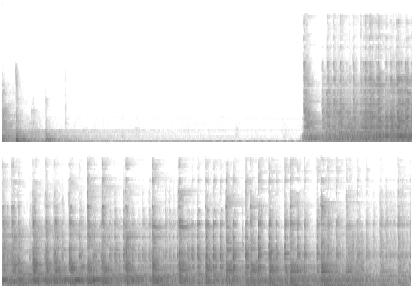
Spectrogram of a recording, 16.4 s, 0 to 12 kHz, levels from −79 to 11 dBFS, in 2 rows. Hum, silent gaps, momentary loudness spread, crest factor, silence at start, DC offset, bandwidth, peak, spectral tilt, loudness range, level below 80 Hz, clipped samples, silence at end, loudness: none; none; 9 LU; 18 dB; 0 s; under 0.1%; 11.5 kHz; -14 dBFS; -4 dB/octave; 15 LU; -50 dBFS; under 0.1%; 0 s; -31 LUFS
